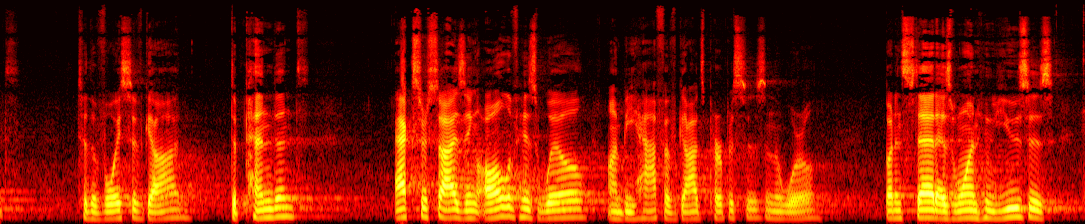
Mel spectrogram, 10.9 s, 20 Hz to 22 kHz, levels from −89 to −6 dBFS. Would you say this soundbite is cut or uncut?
uncut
